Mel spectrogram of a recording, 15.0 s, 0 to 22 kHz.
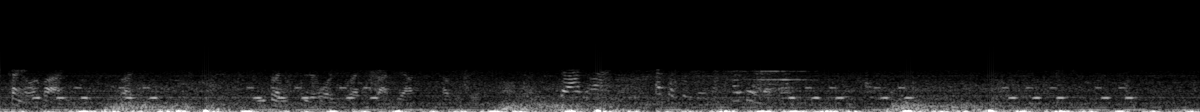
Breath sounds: Inhalation: 1.23-2.73 s, 6.27-7.77 s, 11.13-12.63 s

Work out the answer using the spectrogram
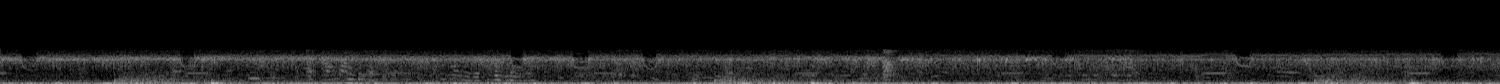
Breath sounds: Inhalation: 1.03-1.97 s, 7.13-8.08 s, 13.18-14.12 s

